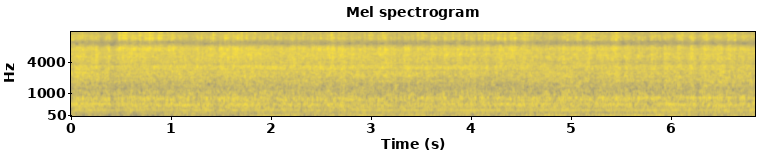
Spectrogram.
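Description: Constant loud rushing with a steady low hum that never changes speed; the fan is running unusually noisy, cause unclear.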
